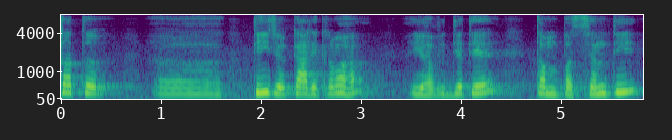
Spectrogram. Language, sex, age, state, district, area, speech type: Sanskrit, male, 45-60, Uttar Pradesh, Mirzapur, urban, spontaneous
